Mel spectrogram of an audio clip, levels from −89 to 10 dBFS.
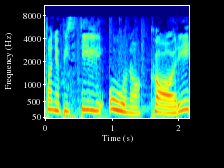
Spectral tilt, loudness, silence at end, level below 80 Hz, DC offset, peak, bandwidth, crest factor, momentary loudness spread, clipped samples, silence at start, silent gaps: -7 dB/octave; -18 LUFS; 0 s; -44 dBFS; under 0.1%; -4 dBFS; 8 kHz; 14 dB; 6 LU; under 0.1%; 0 s; none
